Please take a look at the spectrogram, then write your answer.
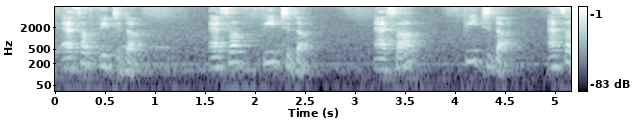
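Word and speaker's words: asafoetida: हींग होती है ऐसा फीटदा, ऐसा फीटदा, ऐसा फीटदा, ऐसा फीटदा। इसको दो पार्ट्स में एक बार पहले प्रैक्टिस कीजिएगा। ऐसा फीटदा, एक साथ बोलेंगे ऐसा फीटदा, ऐसा फीटदा।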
